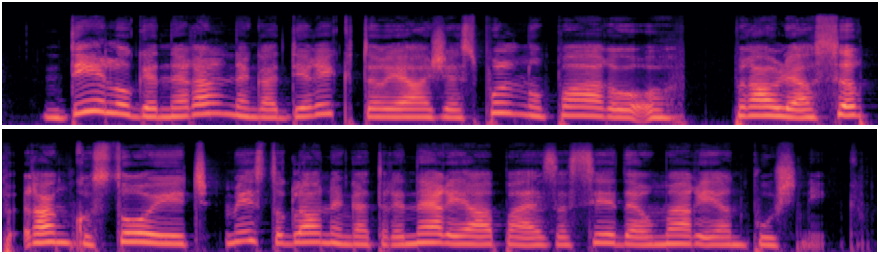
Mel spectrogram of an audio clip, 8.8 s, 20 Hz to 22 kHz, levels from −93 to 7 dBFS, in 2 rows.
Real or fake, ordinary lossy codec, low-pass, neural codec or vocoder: real; none; 14.4 kHz; none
